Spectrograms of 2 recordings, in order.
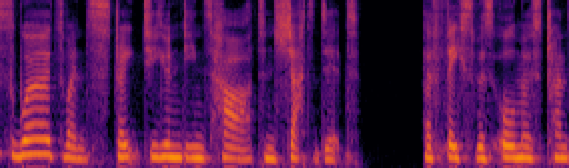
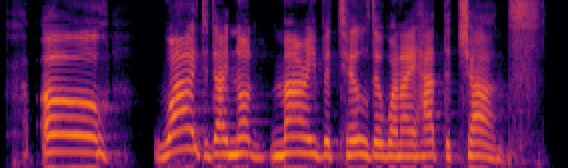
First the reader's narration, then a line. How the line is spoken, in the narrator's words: Huldbrand called out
